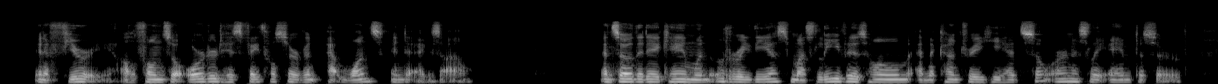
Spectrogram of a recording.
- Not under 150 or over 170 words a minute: Yes, average, 165 wpm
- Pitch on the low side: Yes, low, 115 Hz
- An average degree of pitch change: No, narrow, 2.2 semitones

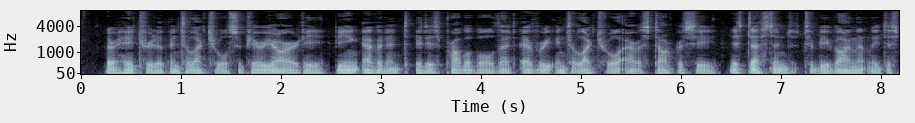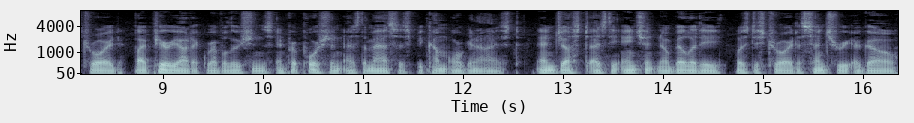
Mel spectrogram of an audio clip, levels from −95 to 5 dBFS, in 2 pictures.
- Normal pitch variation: No, narrow, 2.0 semitones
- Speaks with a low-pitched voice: Yes, very low, 65 Hz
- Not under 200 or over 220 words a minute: No, average, 155 wpm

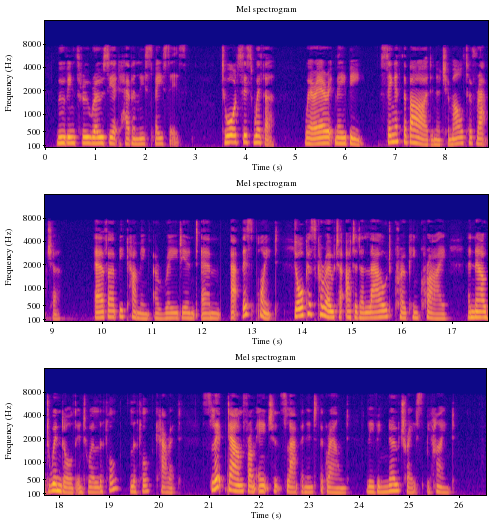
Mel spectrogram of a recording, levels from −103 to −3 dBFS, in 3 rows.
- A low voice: No, medium, 160 Hz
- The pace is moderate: No, slow, 130 wpm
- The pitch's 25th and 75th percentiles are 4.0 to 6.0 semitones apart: No, average, 3.2 semitones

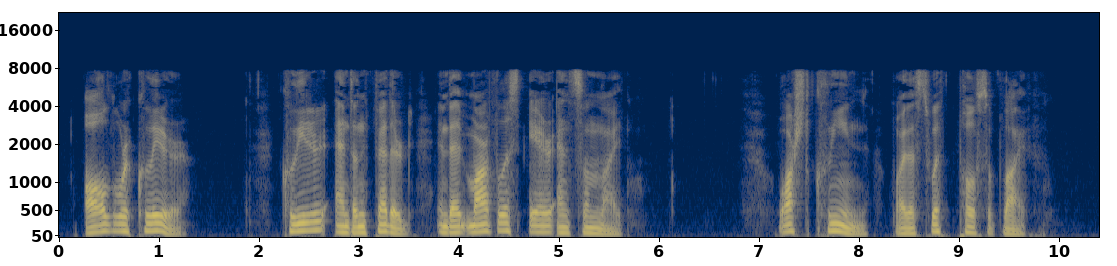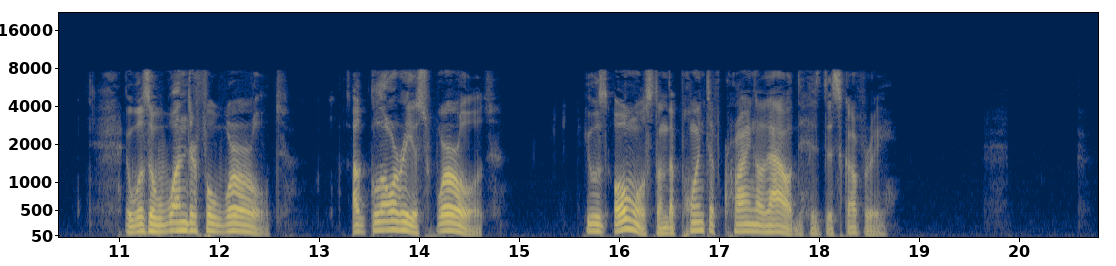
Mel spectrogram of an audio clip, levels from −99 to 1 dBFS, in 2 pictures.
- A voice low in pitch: Yes, low, 120 Hz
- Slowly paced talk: Yes, slow, 115 wpm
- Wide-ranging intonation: No, average, 4.4 semitones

